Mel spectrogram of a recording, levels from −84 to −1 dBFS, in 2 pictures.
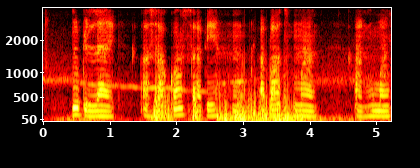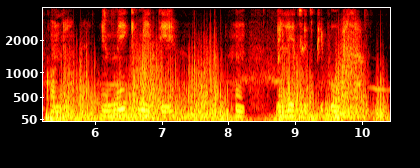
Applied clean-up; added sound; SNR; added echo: none; Wind; 0 dB; reverberation time 0.3 s.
